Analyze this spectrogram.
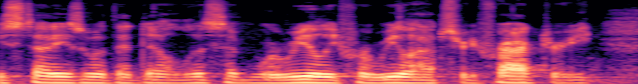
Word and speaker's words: idelalisib: as, and I want to make sure I pronounce it correctly, idelalisib.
